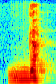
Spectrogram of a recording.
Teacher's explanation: Same with a sound like g. I'm stopping the flow of air at the throat.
